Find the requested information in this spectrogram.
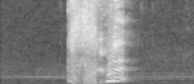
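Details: Japanese girl sneezing: one sharp, explosive sneeze with a short voiced ending over a faint steady tone, after she says it nearly came.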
